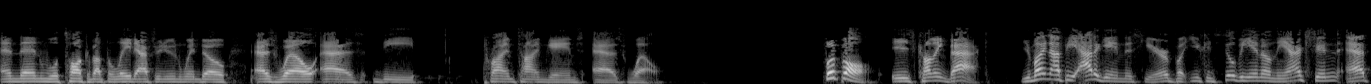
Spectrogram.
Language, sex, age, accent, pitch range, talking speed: English, male, 40-59, American, 125-170 Hz, 175 wpm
